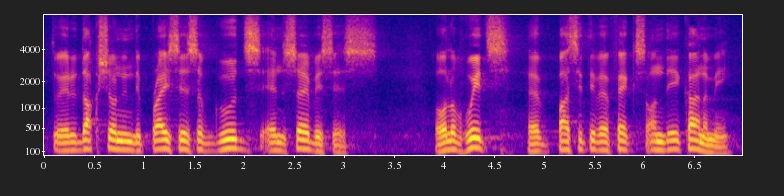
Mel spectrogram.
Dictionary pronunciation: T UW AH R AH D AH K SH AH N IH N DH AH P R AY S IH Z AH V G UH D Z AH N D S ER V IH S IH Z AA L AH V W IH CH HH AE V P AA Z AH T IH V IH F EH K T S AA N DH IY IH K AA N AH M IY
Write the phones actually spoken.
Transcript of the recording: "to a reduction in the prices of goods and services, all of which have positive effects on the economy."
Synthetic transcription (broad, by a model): T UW AH R AH D AH K SH AH N IH N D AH P R AY S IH S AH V G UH D S AH N D S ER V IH S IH S AA L AH V W IH CH HH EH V P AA S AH T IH V IH F EH K T S AA N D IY K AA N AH M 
